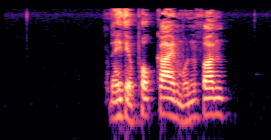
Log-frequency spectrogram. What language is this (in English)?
Cantonese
